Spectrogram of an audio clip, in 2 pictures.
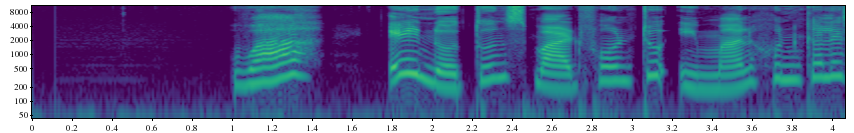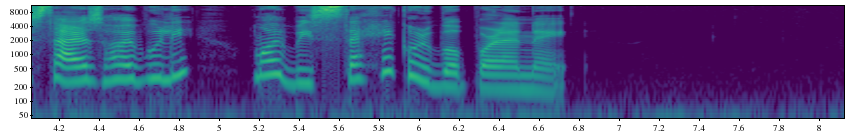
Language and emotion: Assamese, surprised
